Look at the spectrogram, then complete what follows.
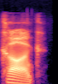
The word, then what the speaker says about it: conch: held a large shell usually a conch pronounced conch up to our ears and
